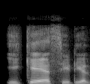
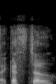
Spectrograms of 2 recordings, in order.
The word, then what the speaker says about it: eksctl: called a utility called EKSCTL, which is called Kestel or EKSCTL, whatever way you want to pronounce it.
